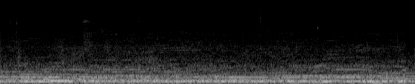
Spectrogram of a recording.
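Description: Steady low background din of a busy indoor eating place: a constant rumble with faint, blurred voices.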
